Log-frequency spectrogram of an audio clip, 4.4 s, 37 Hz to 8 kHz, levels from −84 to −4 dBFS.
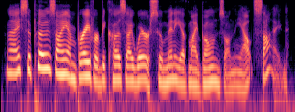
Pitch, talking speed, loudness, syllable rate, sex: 175 Hz, 215 wpm, -17 LUFS, 6.0 syllables/s, female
